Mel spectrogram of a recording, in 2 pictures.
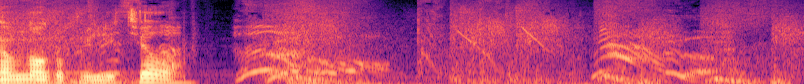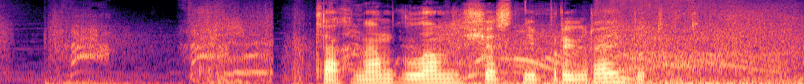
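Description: Fighters' blows hit with sharp impacts.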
